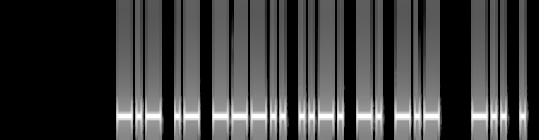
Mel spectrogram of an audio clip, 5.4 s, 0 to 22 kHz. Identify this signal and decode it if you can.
Morse code, heard as a keyed tone, about 25 wpm, 700 Hz. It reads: KA8FNK DE
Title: USA Callsign DE Callsign - 6 Characters - 25wpm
